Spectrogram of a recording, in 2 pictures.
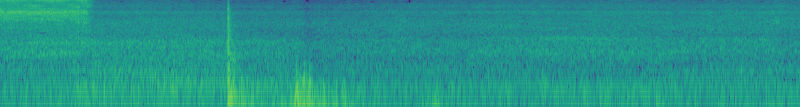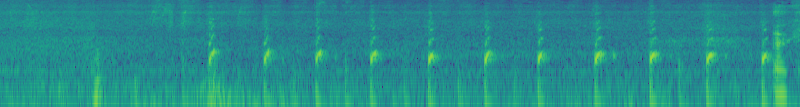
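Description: Aerosol hairspray hissing, cutting off about half a second in. From about five seconds in, a towel rubbed back and forth on the wet car window glass squeaks in an even series of short high squeaks, about three a second.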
